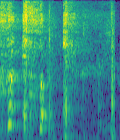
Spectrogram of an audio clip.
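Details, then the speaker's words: Acted demonstration in a cough etiquette campaign showing the wrong habit of uncovered coughing: a few sharp, deliberate voluntary coughs into the open air, with some room noise behind. "Oke buat lo yang masih punya kebiasaan batuk Kayak gini salah"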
